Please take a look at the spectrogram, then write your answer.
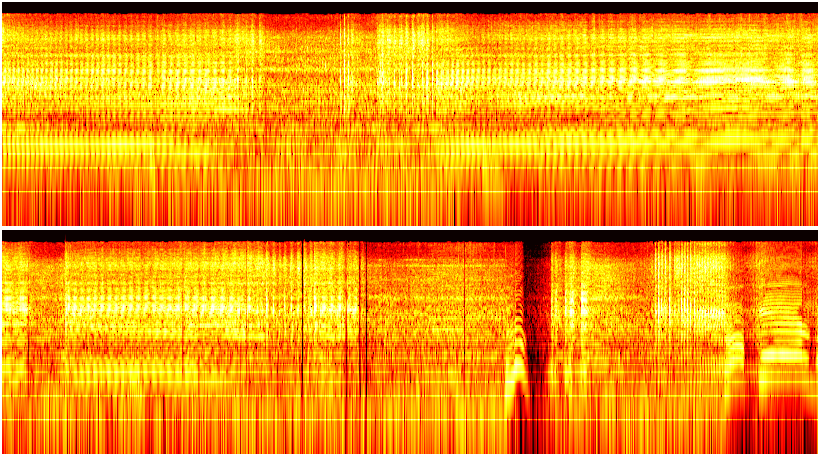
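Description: Yamaha RX King two-stroke motorcycle engine, loud and close, revving up and down repeatedly with rising and falling pitch sweeps and a sharp throttle blip near the end, while someone talks over it.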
